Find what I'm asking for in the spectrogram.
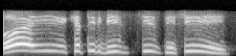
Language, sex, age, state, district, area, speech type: Assamese, female, 45-60, Assam, Barpeta, rural, conversation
